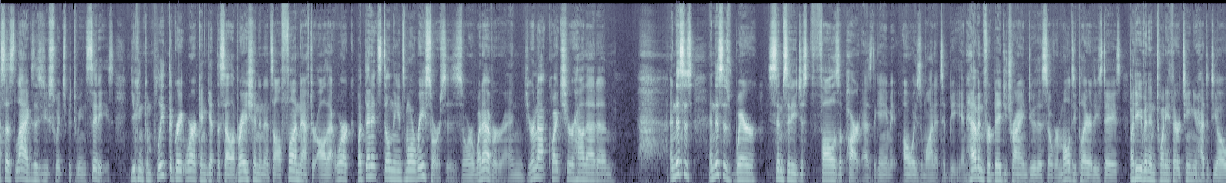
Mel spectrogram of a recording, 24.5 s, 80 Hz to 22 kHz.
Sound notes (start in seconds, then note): 12.7 sigh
